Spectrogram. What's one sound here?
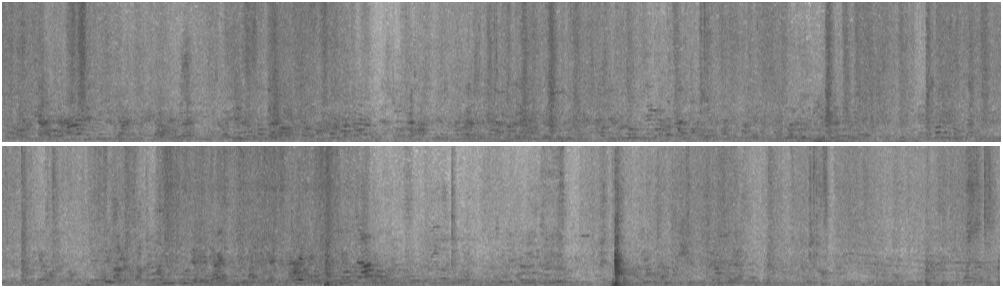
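Women chat quietly nearby.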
